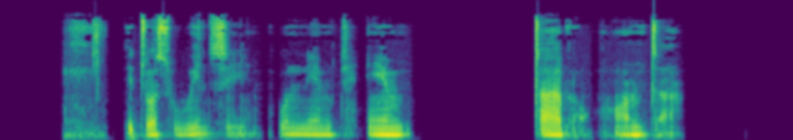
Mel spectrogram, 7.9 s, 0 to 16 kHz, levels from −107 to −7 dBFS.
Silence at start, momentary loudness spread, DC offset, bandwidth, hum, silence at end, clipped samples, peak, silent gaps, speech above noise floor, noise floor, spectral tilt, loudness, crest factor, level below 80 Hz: 0.65 s; 20 LU; under 0.1%; 11 kHz; none; 1.15 s; under 0.1%; 0 dBFS; 1.14-1.25 s, 4.20-5.34 s; over 72 dB; under -90 dBFS; -4 dB/octave; -17 LUFS; 20 dB; -52 dBFS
